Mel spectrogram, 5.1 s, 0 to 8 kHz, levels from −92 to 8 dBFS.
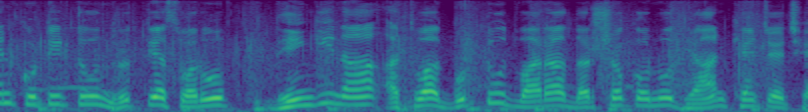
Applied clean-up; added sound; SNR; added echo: none; Applause; 16 dB; none.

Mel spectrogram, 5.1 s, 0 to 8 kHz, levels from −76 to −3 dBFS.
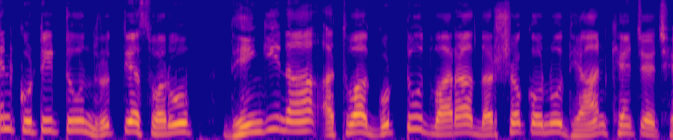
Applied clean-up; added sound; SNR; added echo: none; none; none; none.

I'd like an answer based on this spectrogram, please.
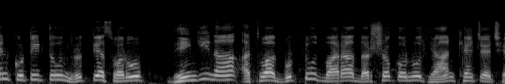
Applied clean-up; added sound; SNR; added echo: neural separator model SepFormer DNS4.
